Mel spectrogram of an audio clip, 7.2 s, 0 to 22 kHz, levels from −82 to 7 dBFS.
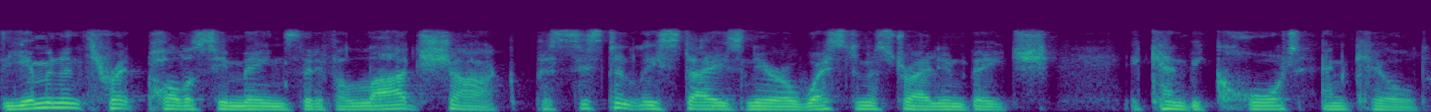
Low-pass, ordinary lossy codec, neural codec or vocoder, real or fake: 7.2 kHz; Opus, 32 kbps; none; real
